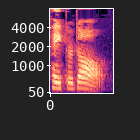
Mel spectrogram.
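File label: "paper doll", English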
